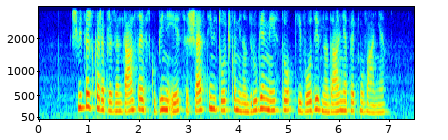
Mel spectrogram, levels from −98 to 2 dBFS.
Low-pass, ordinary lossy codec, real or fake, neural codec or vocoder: 3.6 kHz; none; fake; vocoder, 44.1 kHz, 128 mel bands every 256 samples, BigVGAN v2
